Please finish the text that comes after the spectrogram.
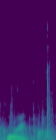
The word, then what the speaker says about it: Kaare: Thank you, Corey. Hello? So As Dana mentioned, my name's Corey. For you non-Scandinavians in the crowd, I assure you it's pronounced Corey.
